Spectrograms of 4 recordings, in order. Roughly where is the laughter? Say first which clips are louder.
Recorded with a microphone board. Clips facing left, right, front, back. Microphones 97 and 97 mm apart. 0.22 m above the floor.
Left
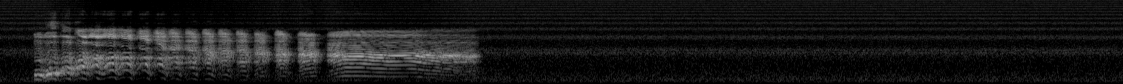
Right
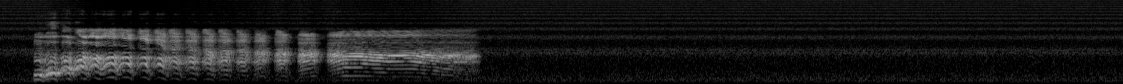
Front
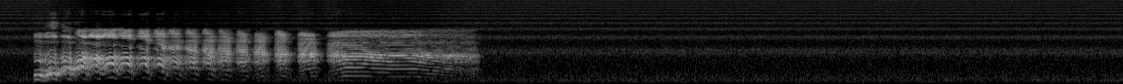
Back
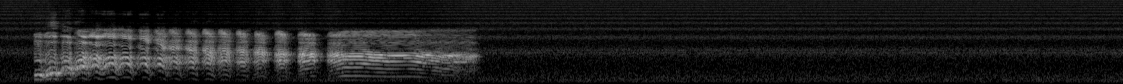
Right 4 dB, front 1 dB; ahead right.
